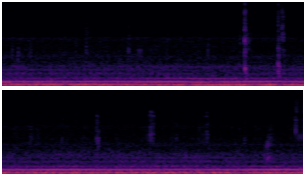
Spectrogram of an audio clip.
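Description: A man chewing a spoonful of food inside a car's cabin, with a few small sharp clicks from his mouth and the spoon and plastic container, over a steady low hum in the car.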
